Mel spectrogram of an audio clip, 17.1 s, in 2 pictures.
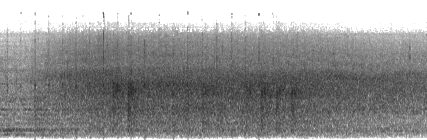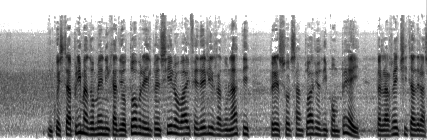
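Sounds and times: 
applause for the newly beatified: 0.0s - 10.8s
speech: 9.5s - 17.0s.

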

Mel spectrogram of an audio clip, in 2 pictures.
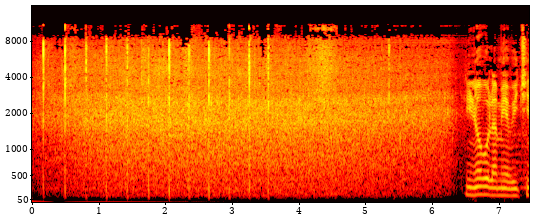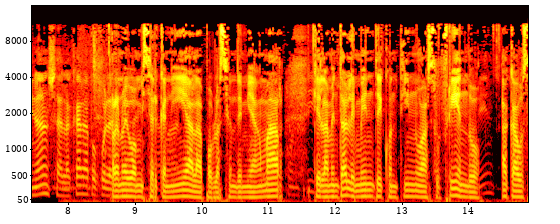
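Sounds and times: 
crowd applause: 0.0s - 6.3s
speech: 6.5s - 14.8s.

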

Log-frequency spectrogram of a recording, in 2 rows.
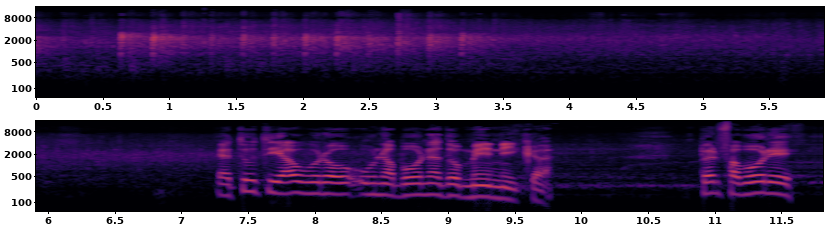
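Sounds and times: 
large crowd applauding: 0.0s - 7.4s
speech: 7.3s - 9.9s, 10.9s - 11.8s.

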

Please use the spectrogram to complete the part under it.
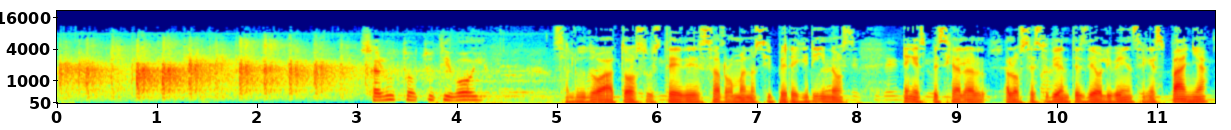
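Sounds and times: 
crowd applauding: 0.0s - 3.7s
speech: 3.1s - 4.4s, 5.0s - 11.5s.

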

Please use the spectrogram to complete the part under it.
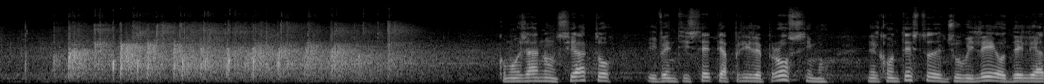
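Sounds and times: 
audience applause: 0.4s - 4.4s
speech: 5.0s - 10.4s.

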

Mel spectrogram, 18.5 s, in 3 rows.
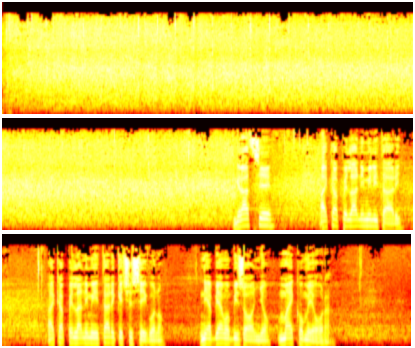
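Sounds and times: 
audience applause: 0.0s - 12.6s
speech: 9.6s - 12.3s, 13.0s - 17.4s.

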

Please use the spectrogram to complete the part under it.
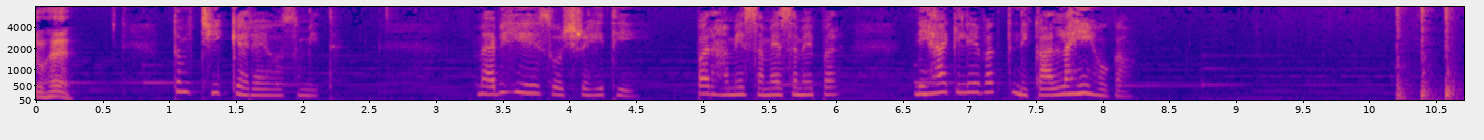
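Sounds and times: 
speech: 0.0s - 0.4s, 1.0s - 2.3s, 3.3s - 8.3s
firm knocks on a door: 10.2s - 10.7s.

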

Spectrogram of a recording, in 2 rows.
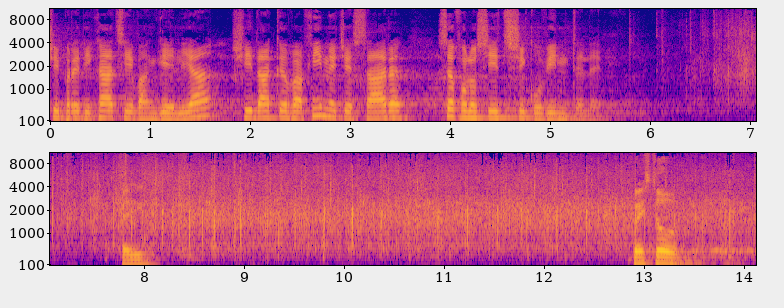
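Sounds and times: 
speech: 0.0s - 5.7s, 7.8s - 8.2s, 12.9s - 13.7s
audience applause: 6.1s - 14.1s.

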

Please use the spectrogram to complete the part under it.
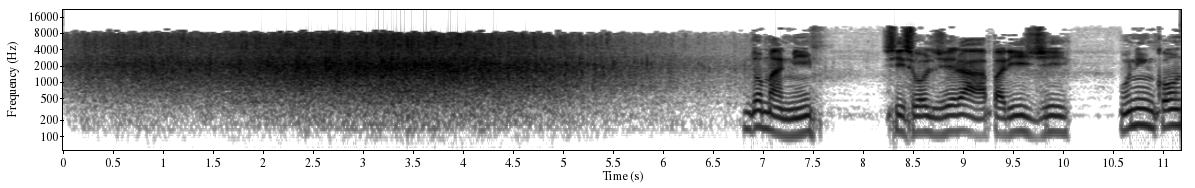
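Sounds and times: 
crowd applause: 0.0s - 7.6s
speech: 6.8s - 7.6s, 8.2s - 11.1s.

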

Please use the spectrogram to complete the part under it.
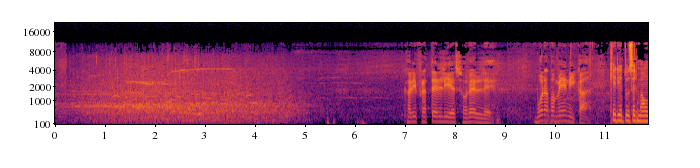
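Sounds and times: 
crowd applauding in a public square: 0.2s - 5.3s
faint cheers: 0.2s - 5.3s
speech: 7.0s - 9.0s, 9.6s - 11.8s.

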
